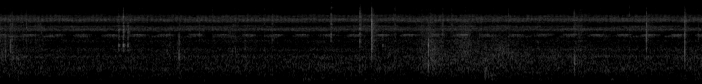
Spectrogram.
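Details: Chorus of insects trilling in a fast, even pulse over a continuous high shimmer, while a bonfire snaps and crackles with scattered sharp pops.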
